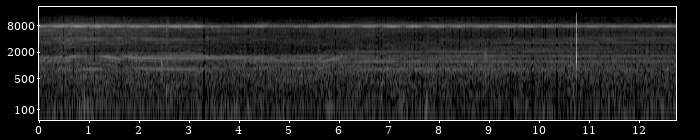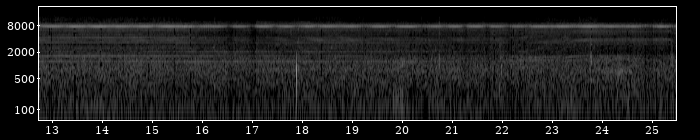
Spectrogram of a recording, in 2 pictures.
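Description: Three brushless E-flite 10-size electric motors and propellers of a radio-controlled Junkers tri-motor model whining as it taxis, the pitch rising and falling with the throttle for the first few seconds, then holding steady. A single sharp click about eleven seconds in.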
